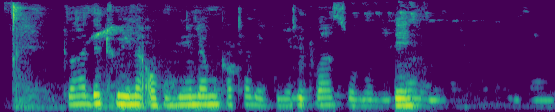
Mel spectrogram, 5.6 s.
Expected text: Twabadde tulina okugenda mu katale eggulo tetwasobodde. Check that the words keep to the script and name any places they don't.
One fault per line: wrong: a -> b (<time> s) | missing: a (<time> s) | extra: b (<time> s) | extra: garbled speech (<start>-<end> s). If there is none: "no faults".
no faults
